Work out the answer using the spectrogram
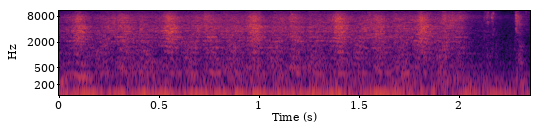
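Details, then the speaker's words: Hard start on a square-body 454 after an Edelbrock-to-Holley carburetor swap: even starter cranking about twice a second, engine nearly catches but won't run; the carburetor was likely just a little flooded. "I don't think I needed any adjustments actually think it was just a little flooded let's try again"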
